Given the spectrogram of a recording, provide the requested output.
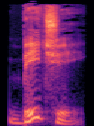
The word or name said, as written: beachy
